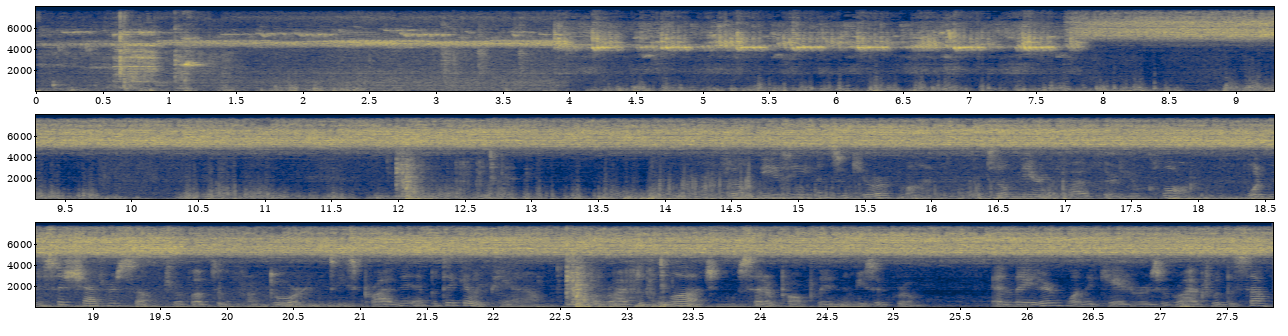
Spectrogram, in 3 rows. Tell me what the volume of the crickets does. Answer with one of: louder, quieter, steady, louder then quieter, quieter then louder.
steady.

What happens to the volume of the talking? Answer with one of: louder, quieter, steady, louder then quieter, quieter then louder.
steady.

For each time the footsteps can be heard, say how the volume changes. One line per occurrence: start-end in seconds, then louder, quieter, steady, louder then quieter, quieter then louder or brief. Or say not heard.
not heard.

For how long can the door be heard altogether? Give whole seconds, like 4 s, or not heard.
4 s.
